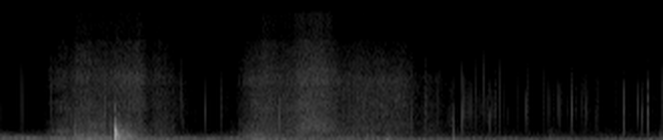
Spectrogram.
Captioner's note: glass thuds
